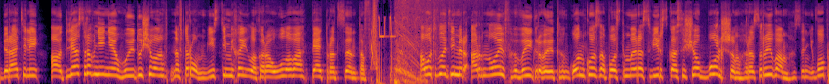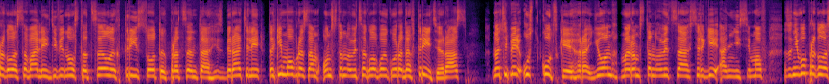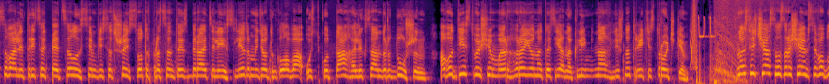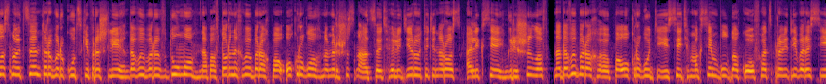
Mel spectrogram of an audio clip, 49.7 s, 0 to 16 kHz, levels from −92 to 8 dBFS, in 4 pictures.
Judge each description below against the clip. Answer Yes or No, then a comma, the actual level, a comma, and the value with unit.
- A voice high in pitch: Yes, very high, 270 Hz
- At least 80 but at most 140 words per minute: Yes, average, 130 wpm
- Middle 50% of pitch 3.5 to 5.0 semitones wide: No, average, 2.9 semitones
